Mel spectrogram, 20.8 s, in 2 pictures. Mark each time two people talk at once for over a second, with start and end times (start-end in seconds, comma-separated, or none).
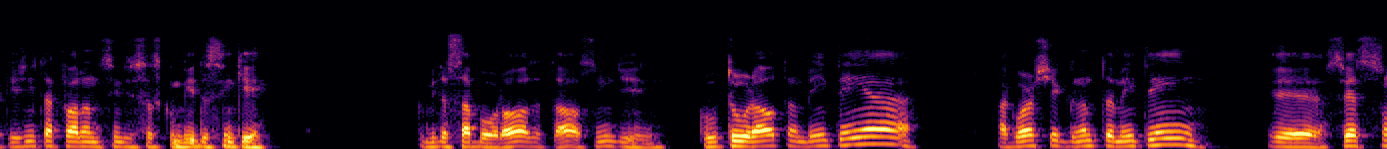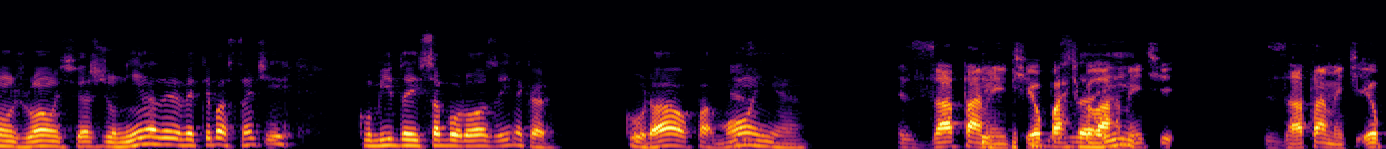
17.7-19.0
